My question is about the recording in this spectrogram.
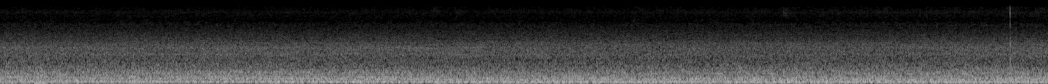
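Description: Steady machine hum with an even rushing noise underneath, unchanging throughout.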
